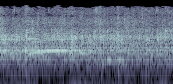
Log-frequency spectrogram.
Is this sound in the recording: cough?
no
